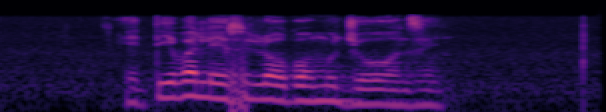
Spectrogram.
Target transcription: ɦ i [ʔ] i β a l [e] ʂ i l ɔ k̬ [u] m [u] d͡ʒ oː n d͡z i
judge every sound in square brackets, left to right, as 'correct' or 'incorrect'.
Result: incorrect, correct, incorrect, correct

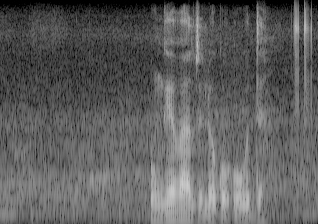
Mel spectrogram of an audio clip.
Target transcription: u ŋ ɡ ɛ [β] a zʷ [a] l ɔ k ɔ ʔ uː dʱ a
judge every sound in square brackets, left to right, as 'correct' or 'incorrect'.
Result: correct, incorrect

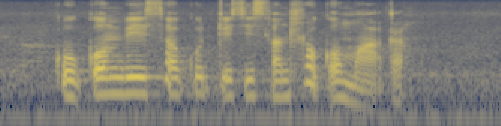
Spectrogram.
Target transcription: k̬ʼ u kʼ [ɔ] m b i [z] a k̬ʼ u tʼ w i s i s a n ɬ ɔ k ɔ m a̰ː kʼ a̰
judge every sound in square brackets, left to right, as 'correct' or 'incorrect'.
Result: incorrect, incorrect

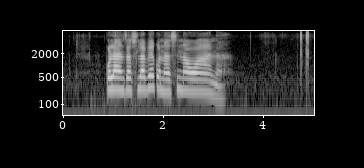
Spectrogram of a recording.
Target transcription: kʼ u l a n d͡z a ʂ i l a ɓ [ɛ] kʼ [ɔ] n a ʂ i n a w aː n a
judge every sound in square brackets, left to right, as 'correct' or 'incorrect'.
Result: correct, correct

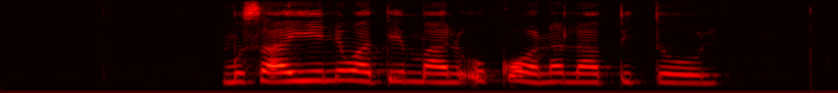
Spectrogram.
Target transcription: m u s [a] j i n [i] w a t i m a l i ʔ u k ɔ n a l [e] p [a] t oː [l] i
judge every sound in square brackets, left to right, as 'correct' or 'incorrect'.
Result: correct, correct, incorrect, incorrect, correct

